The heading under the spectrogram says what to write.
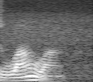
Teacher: When two third tone together, the first one have to change to second tone. It's wang wang.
